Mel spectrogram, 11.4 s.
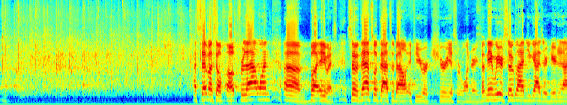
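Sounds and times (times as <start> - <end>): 
group of people clapping during a worship service: 0.0 - 5.4
speech: 3.9 - 11.3.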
